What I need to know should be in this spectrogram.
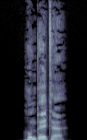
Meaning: inflection of humpeln: 1. first/third-person singular preterite 2. first/third-person singular subjunctive II
- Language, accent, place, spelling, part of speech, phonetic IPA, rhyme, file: German, Germany, Berlin, humpelte, verb, [ˈhʊmpl̩tə], -ʊmpl̩tə, De-humpelte.ogg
